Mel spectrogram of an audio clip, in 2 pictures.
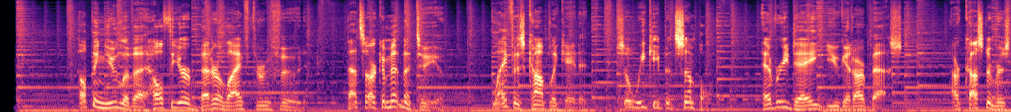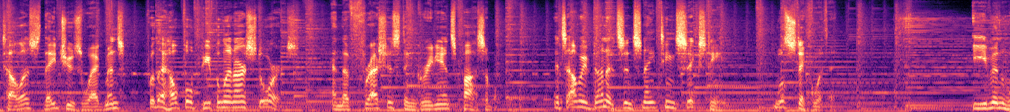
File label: Corporate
